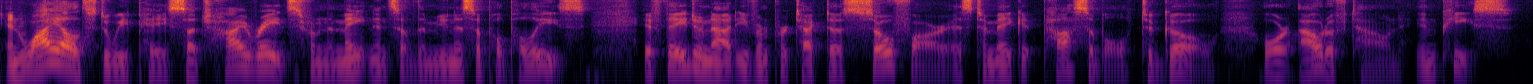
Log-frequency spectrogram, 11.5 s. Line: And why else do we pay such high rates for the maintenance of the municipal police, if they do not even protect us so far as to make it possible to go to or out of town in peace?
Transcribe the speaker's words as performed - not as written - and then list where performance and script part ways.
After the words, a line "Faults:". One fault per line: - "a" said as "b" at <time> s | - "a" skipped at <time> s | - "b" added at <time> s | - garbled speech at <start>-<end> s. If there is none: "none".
And why else do we pay such high rates from the maintenance of the municipal police, if they do not even protect us so far as to make it possible to go or out of town in peace?
Faults:
- "for" said as "from" at 2.2 s
- "to" skipped at 9.1 s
